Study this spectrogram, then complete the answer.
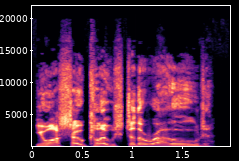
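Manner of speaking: high, excited crowd shout; rousing call from a spectator; cheering yell. A narrator's reading. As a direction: cheer him on from afar. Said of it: "began to cheer and yell things like".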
